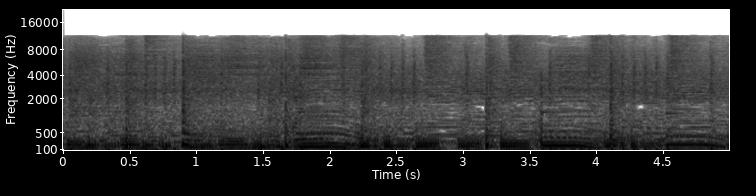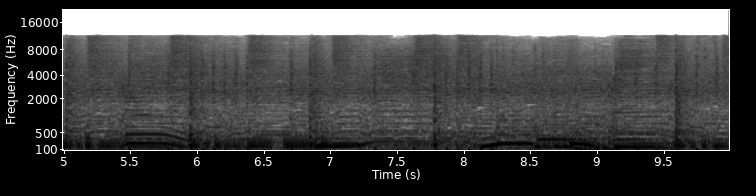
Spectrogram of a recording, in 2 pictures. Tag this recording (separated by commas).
Music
